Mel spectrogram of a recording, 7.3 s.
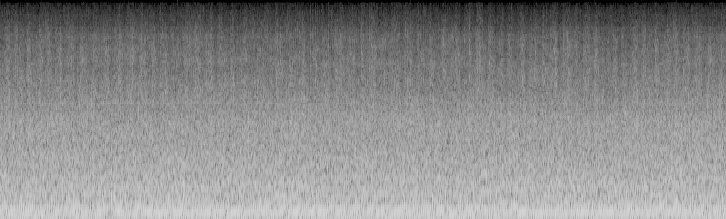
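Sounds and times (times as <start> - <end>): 
Jumo 213A aircraft engines: 0.0 - 7.2.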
